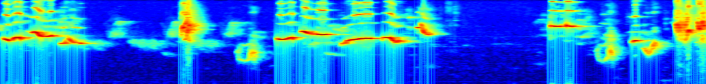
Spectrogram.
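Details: Morning lure song of a White-rumped shama, played to encourage a young bird to sing: varied fluty whistles, buzzy notes and sharp chips delivered in rapid mixed phrases with a short silent pause.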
